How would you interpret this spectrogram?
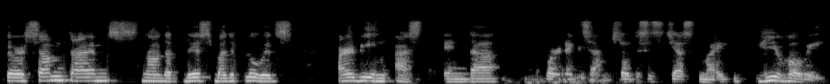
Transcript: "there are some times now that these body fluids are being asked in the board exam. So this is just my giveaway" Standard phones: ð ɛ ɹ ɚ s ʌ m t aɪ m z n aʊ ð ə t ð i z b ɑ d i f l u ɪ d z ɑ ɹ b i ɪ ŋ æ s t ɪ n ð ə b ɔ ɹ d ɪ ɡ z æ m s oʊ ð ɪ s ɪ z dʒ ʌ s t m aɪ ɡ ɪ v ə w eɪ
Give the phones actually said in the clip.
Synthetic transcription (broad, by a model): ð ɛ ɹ s ʌ m t aɪ m s n aʊ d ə t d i s b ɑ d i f l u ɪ d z ɑ ɹ b i ɪ ŋ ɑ s t ɪ n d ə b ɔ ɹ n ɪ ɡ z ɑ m s oʊ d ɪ s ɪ s dʒ ʌ s t m aɪ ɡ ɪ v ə w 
